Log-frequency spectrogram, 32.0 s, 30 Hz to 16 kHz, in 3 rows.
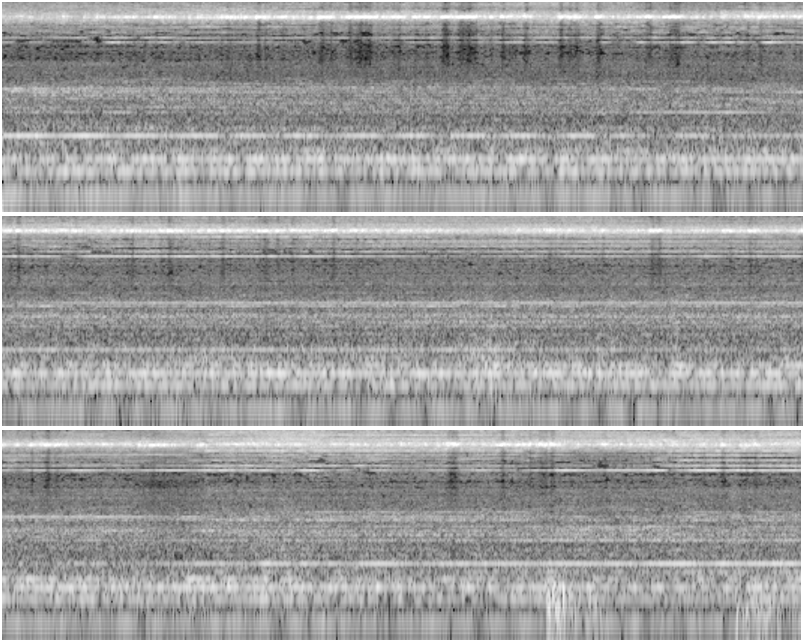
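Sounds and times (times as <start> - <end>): router spindle whine: 0.0 - 32.0.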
